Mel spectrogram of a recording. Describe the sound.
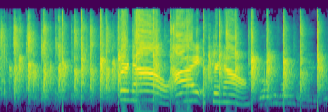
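A small group claps in quick, steady bursts close to the microphone, while a voice lets out long, sliding cheers partway through.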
